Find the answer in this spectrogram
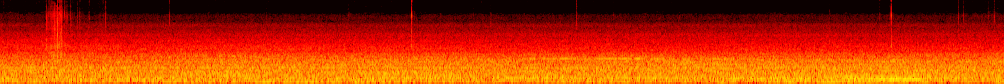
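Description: Steady background noise of road traffic, with a few faint clicks.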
